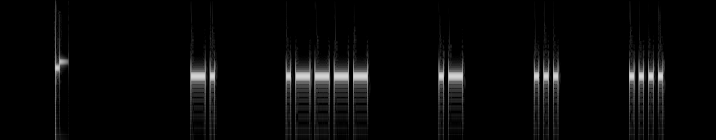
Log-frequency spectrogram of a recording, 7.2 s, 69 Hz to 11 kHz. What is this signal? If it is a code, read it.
Morse code, heard as a keyed tone, about 25 wpm, spaced as for 10 wpm, 700 Hz. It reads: N1ASH
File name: Lesson 16g - Letter c - Call Signs 25wpm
